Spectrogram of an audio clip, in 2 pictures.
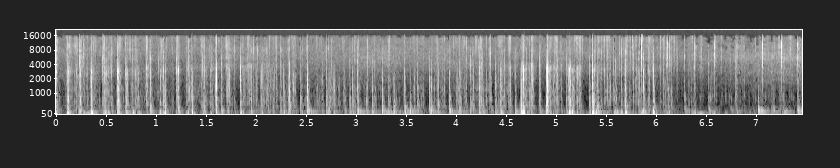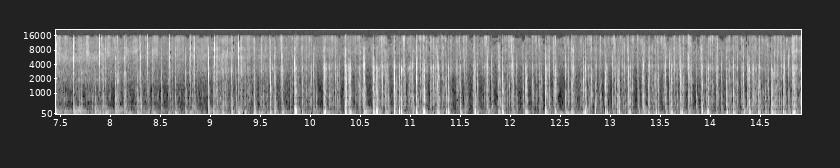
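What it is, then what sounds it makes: Silicone microphone ear. Fingertips with long nails pat and rub an oily silicone ear on a binaural microphone. The result is a dense stream of soft, quick, low-pitched taps and wet rubbing, deep and muffled, with almost no high content and no voice.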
